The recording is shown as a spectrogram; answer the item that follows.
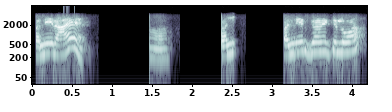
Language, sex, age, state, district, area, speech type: Sindhi, female, 45-60, Delhi, South Delhi, urban, conversation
